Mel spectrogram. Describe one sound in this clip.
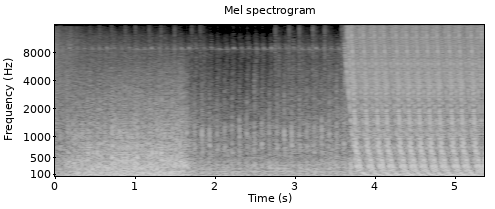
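A helicopter engine hums and its rotor chops steadily.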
